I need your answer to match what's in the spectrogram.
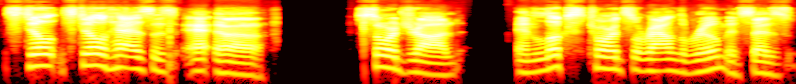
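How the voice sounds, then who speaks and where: A man's voice: fairly high pitch, expressive, takes it slowly, bright, forceful tone, clean tone, no room sound. A man narrating as game master in a rambling way, with many fillers, in a dull lo-fi recording. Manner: rambling, full of fillers and restarts.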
